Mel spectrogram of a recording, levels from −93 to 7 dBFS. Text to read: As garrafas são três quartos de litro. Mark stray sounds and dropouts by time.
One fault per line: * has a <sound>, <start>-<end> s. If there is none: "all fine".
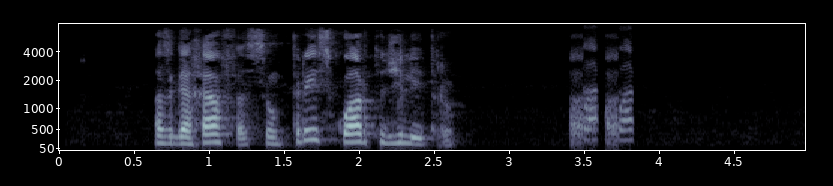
* has a laugh, 3.4-3.8 s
